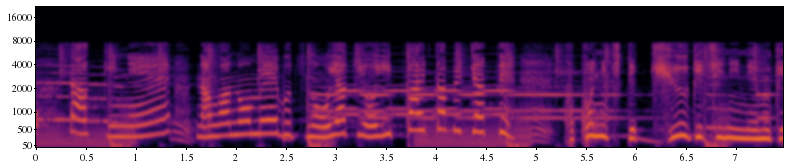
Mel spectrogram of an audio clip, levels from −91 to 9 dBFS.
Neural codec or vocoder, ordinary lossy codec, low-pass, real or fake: none; none; none; real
